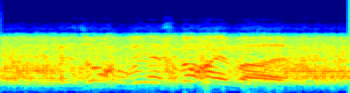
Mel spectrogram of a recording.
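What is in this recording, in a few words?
German bomb failure mood low, speech; War Thunder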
